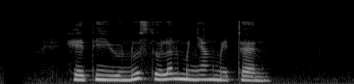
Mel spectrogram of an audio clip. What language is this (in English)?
Javanese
